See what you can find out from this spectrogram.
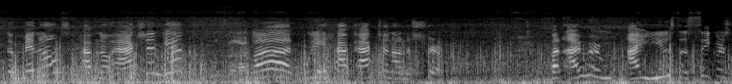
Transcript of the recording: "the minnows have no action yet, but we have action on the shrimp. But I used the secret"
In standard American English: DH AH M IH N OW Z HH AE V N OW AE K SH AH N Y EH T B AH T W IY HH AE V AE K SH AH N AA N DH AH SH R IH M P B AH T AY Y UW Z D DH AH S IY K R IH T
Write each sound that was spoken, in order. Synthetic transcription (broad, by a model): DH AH M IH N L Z HH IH V N OW AE K SH AH N Y EH T B AH T W IY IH V AE K SH AH N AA N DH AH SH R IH P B AH T AY Y UW Z DH AH S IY K R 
